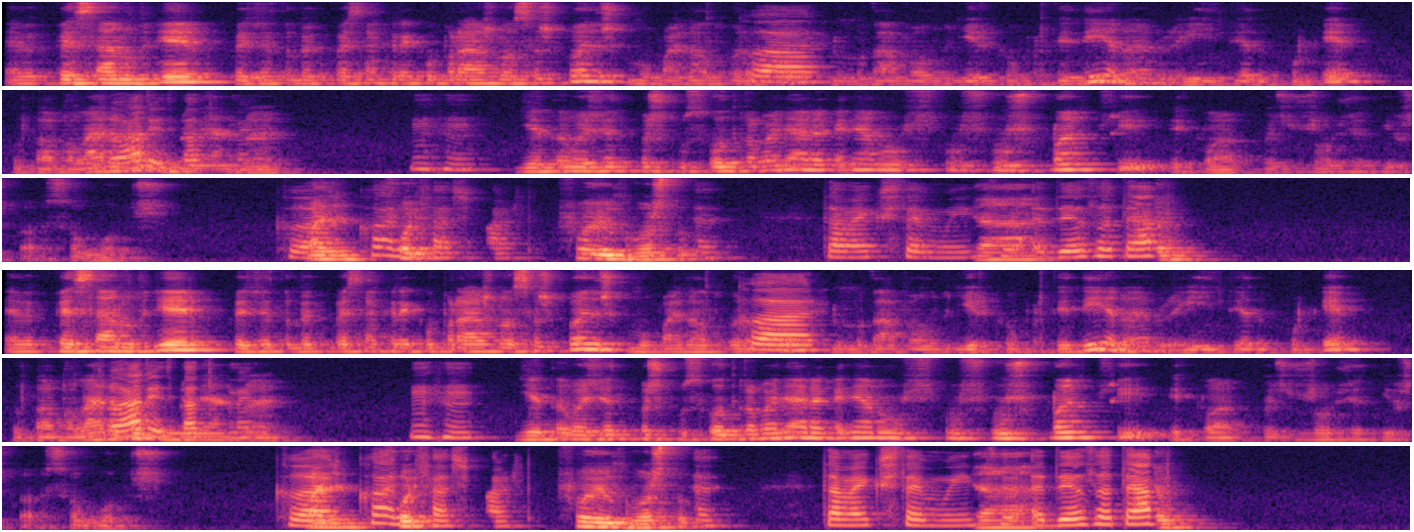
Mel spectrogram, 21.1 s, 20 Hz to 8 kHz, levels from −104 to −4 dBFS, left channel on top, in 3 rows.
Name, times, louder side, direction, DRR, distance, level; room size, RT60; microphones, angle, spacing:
voice 1, 0.0-4.9 5.3-6.3 6.6-6.7 7.2-8.4 9.6-14.9 15.6-16.2 16.9-17.4 19.0-19.3 19.9-20.0, right 2 dB, 65° right, 1.5 m, -29 dB
voice 2, 3.7-4.1 7.6-7.9 8.2-8.4 9.1-9.4 15.5-16.6 17.6-17.7 18.2-20.0, right 6 dB, 50° right, 0.4 m, -28 dB
10.5 x 4.1 x 2.2 m
head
